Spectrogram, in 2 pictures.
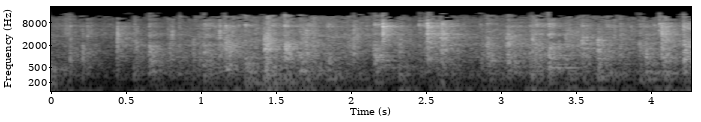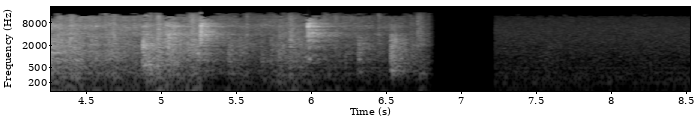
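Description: Motorized Lego Technic catapult running in rapid fire: plastic gears, rack and pinion and the throwing arm clattering and snapping as it winds back and releases, launching plastic baby food caps about once a second. The clatter cuts off suddenly near the end.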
